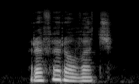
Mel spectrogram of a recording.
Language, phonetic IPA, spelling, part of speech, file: Polish, [ˌrɛfɛˈrɔvat͡ɕ], referować, verb, LL-Q809 (pol)-referować.wav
